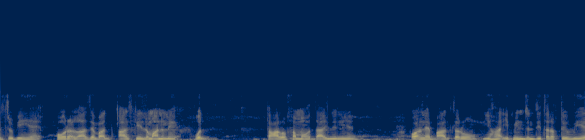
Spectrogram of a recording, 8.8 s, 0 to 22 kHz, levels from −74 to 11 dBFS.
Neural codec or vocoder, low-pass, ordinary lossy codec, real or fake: codec, 24 kHz, 0.9 kbps, WavTokenizer, medium speech release version 1; 7.2 kHz; none; fake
